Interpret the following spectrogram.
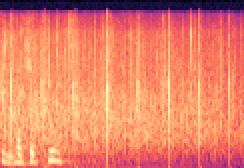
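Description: Audience applauding, with individual hand claps standing out over a steady patter.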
